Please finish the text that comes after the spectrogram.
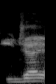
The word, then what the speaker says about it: Ige: Simply put, yeah, I thought it was Ige also, and then I heard somebody pronounce it on yesterday's card, and apparently it's EJ, and I've been pronouncing it wrong the entire time.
